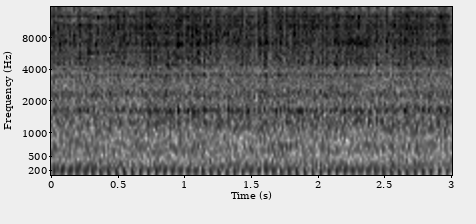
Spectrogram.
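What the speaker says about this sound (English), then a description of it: "so we got the tractor running" A Bolens lawn tractor engine runs at a steady, chugging idle, its rapid regular pulses loud and close, with no talking over it.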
